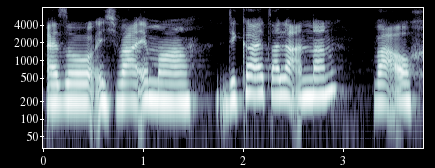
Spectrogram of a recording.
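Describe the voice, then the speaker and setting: A woman speaks with a plain, everyday voice, pitched fairly high with ordinary pitch variation. The recording is very clean, with a silent background. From Germany, Moers area (born in England). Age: 20s. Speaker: singer. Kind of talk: interview.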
